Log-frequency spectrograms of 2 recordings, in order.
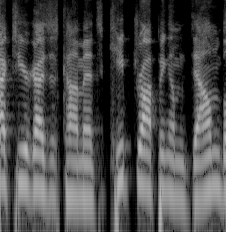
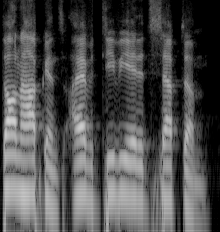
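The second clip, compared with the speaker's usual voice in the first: usual speaking voice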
